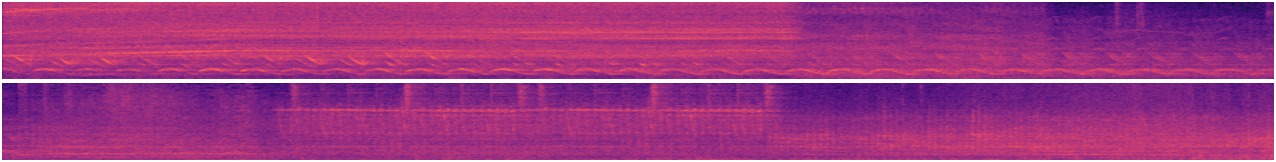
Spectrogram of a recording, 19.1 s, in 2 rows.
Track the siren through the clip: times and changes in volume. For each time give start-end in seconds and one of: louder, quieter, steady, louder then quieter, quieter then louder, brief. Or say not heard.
0.0-11.7 steady
17.4-19.0 brief.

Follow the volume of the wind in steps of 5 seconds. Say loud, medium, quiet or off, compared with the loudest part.
medium, medium, loud, loud.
